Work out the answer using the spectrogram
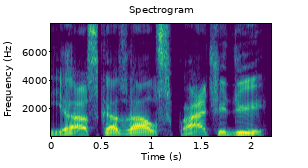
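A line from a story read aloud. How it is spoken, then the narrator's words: Menacing deep bass. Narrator (Russian): С угрозой пробасил Стрелковский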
